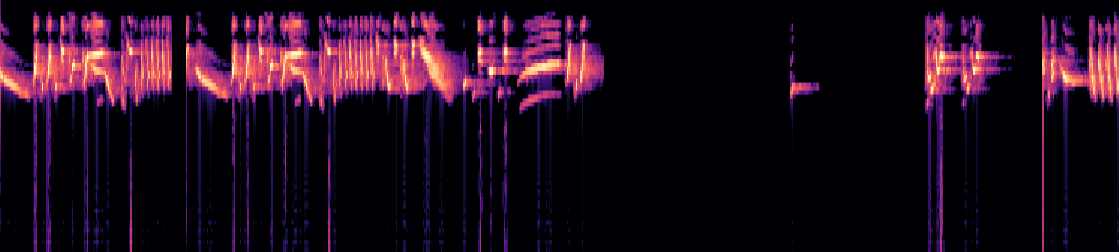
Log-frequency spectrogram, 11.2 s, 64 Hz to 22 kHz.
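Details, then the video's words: European goldfinch song linked to mating: dense bursts of high, tinkling twitter and rattling trills, then a long quiet gap broken by a single short note before more chattering phrases resume. "5 دقائق من تغريد الحسون بدون توقف .تزاوج الحسون. صوت رائع"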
